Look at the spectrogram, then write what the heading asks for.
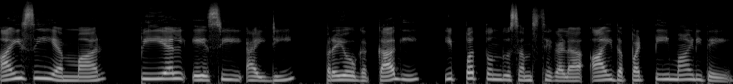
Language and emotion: Kannada, neutral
